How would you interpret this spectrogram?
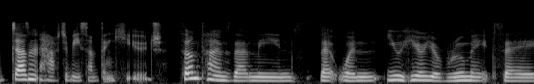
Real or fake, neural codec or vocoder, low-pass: real; none; 7.2 kHz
